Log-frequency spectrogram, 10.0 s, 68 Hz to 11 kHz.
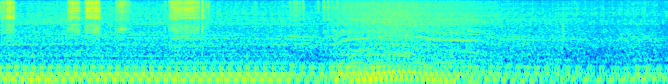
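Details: Subaru WRX with 149K miles, driving, with short high-pitched creaking and screeching in bursts from the front passenger wheel over road rumble; suspected bad wheel bearing.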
